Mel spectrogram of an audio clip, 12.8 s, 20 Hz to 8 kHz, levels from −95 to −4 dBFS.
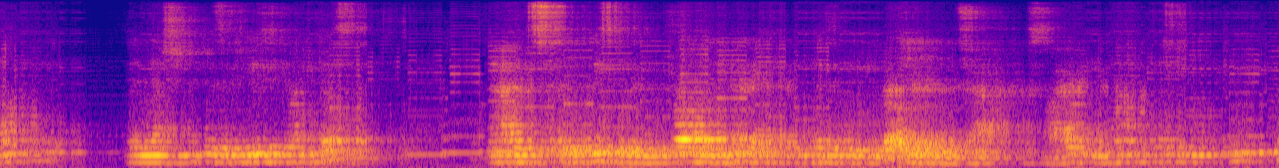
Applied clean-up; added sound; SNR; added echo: neural separator model SepFormer DNS4.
